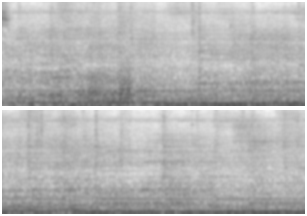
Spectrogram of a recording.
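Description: Low, steady rumble of a gondola lift cabin and the station's machinery as the cabin starts rolling slowly through the station after its door has closed, setting in about a second in.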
